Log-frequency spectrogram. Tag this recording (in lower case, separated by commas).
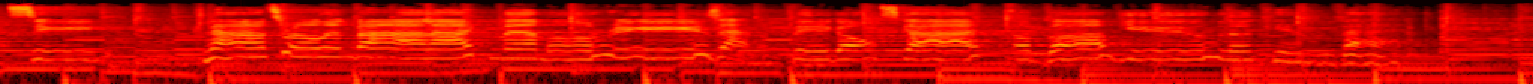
music, female singing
